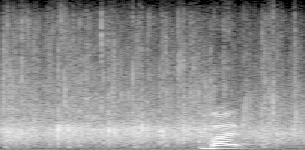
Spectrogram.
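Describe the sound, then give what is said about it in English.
An audience gives the Lord a hand clap of praise, a steady wash of many clapping hands throughout, with one voice rising in a short exclamation near the end. “Let's give the Lord a hand clap of praise for who he is.”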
